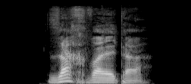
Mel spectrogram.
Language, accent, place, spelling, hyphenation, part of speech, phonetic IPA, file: German, Germany, Berlin, Sachwalter, Sach‧wal‧ter, noun, [ˈzaxˌvaltɐ], De-Sachwalter.ogg
- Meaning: 1. advocate, custodian, administrator 2. guardian, custodian (a person legally responsible for an incompetent person)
